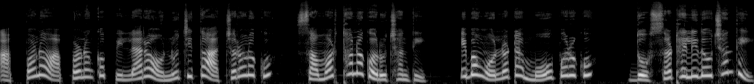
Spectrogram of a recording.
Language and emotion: Odia, disgusted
